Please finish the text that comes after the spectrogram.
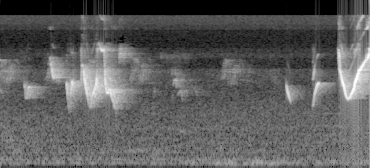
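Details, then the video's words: Saffron finch, a kept 'pica'-style chiviro, whose song is played to stimulate other chiviros: two bursts of bright, high, sharply swept chirps separated by a quiet pause, the second ending in a loud looping whistle. "Pica cantando a full"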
